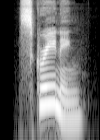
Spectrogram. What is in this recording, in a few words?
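"screening" English, British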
